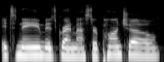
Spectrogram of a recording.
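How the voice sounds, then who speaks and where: A chatty young woman co-hosting a podcast, her voice mid-pitched for a woman and recorded close and dry. She talks casually, tossing in quick asides and laughing often. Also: flat delivery, darkish tone, smooth, no echo. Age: young adult. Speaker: podcast co-host. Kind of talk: casual chat.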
